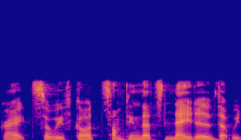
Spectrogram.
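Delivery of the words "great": normal talking voice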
